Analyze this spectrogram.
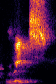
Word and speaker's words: REIT: it okay so investment strategy number one uh reits r-e-i-t it's an acronym that stands for it's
